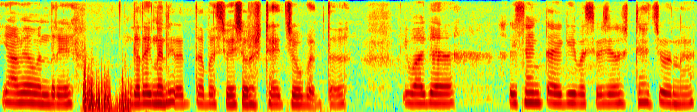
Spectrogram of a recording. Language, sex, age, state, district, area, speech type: Kannada, female, 30-45, Karnataka, Gadag, rural, spontaneous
